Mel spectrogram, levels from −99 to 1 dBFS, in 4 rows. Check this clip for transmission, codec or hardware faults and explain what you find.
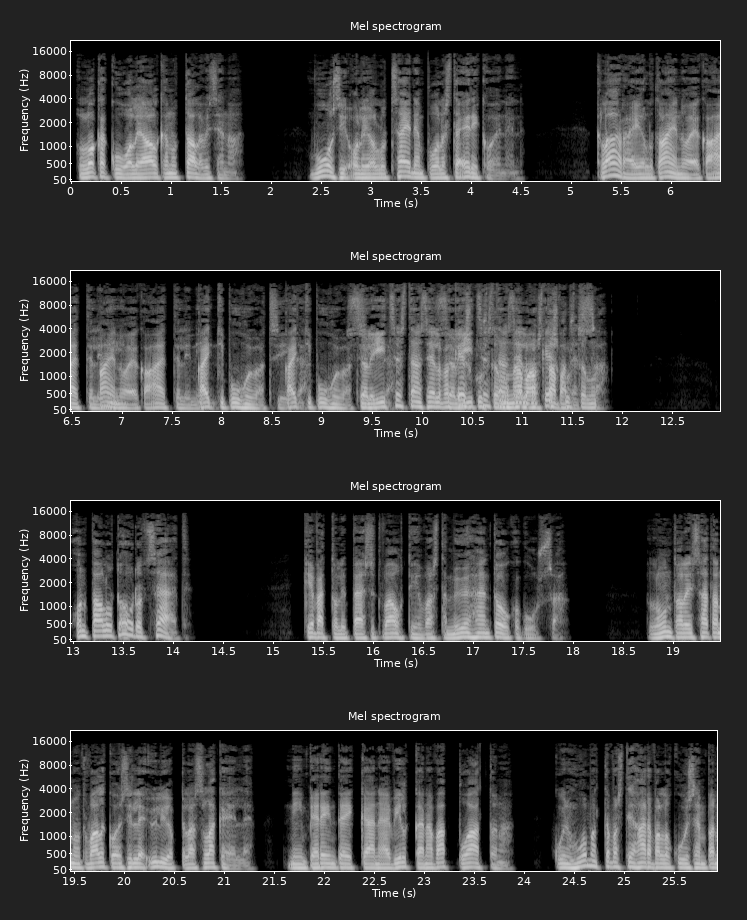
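One fault, a doubled audio track, from 6.78 to 11.74 s: an equally loud, dry copy trails about a second behind, likely from a slower second capture path.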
